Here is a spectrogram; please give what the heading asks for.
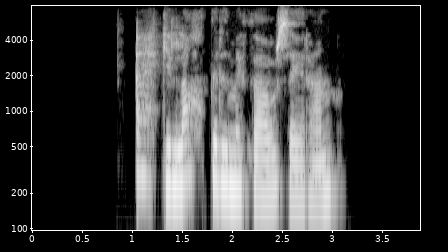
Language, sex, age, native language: Icelandic, female, 20-29, Icelandic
